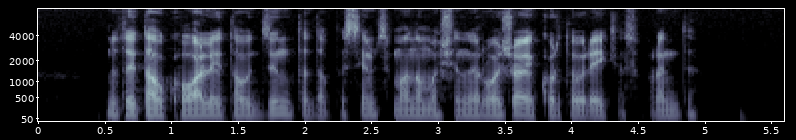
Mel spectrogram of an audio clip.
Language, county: Lithuanian, Vilnius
